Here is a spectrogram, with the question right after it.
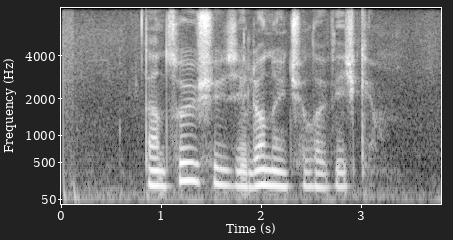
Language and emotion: Russian, neutral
